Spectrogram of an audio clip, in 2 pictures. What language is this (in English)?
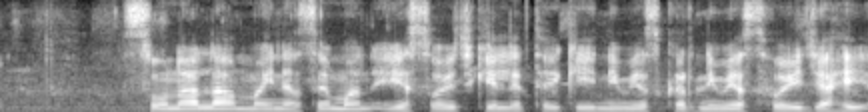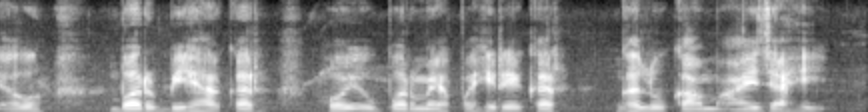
Chhattisgarhi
